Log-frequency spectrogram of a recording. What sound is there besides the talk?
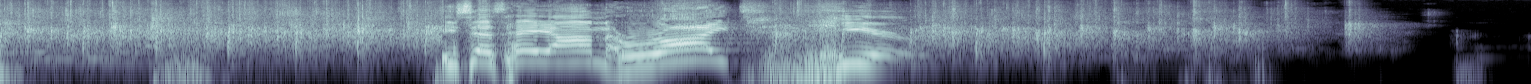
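audience clapping hands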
